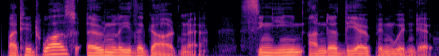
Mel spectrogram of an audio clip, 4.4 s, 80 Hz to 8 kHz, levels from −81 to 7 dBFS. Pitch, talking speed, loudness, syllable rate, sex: 100 Hz, 150 wpm, -18 LUFS, 5.1 syllables/s, male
